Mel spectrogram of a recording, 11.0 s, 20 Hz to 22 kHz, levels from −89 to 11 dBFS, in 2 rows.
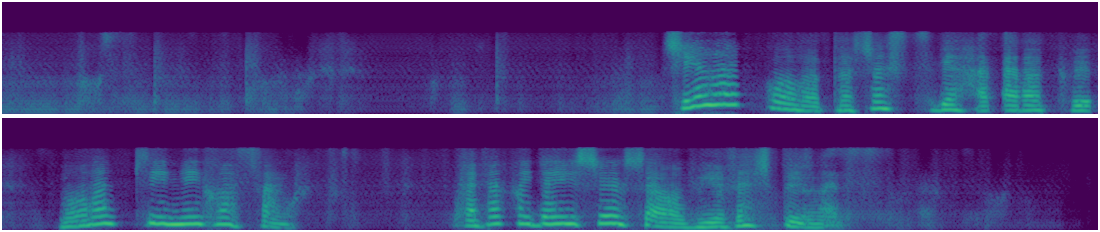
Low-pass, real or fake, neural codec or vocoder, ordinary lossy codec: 7.2 kHz; fake; codec, 16 kHz, 0.5 kbps, FreqCodec, smaller model; none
